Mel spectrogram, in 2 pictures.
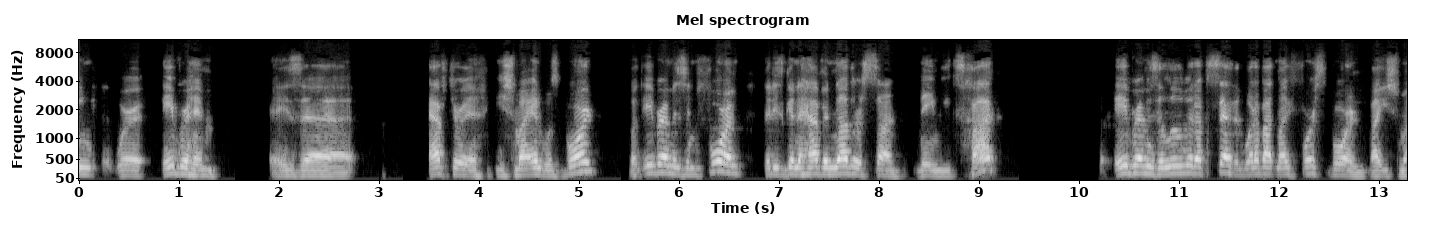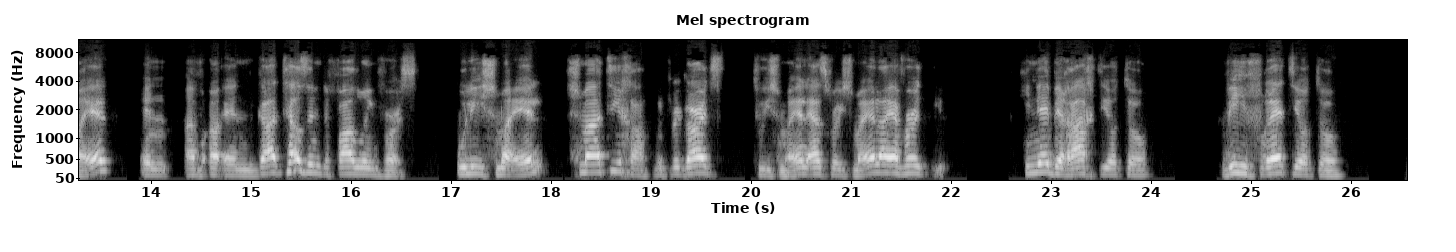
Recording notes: This audio was originally captured from Zoom.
